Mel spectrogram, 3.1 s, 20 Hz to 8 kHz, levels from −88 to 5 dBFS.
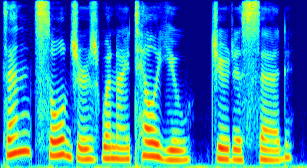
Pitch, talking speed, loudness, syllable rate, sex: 210 Hz, 155 wpm, -15 LUFS, 3.7 syllables/s, female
